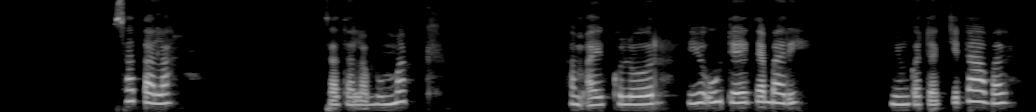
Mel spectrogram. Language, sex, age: Wolof, female, 18-24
